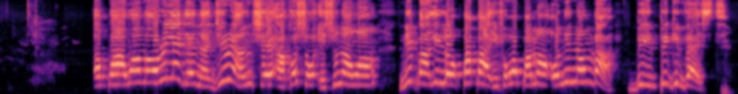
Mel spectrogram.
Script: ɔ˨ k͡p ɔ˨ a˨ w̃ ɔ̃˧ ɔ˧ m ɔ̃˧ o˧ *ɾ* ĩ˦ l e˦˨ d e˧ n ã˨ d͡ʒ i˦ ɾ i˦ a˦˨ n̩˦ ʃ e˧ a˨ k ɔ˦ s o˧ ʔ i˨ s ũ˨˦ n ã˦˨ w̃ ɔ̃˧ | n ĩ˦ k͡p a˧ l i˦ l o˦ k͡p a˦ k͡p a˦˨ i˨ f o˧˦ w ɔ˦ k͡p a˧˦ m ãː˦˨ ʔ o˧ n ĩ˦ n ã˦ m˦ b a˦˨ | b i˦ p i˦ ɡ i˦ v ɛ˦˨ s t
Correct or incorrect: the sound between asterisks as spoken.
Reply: correct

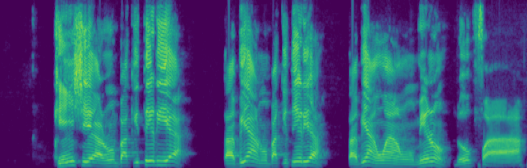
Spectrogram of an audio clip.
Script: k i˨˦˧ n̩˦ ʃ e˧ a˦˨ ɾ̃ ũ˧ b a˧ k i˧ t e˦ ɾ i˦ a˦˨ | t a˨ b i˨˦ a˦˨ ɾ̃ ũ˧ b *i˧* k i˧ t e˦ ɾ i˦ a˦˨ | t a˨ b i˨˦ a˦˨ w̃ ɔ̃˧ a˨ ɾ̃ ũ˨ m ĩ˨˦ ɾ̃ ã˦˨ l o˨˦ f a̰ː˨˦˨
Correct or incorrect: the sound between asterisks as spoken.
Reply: incorrect: a˧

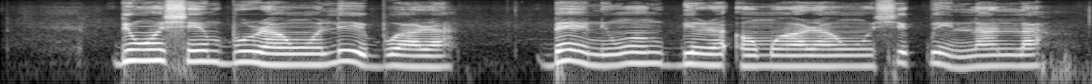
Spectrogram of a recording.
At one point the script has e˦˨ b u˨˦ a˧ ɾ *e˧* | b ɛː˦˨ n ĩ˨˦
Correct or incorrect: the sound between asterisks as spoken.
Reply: incorrect: a˧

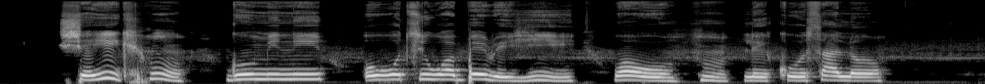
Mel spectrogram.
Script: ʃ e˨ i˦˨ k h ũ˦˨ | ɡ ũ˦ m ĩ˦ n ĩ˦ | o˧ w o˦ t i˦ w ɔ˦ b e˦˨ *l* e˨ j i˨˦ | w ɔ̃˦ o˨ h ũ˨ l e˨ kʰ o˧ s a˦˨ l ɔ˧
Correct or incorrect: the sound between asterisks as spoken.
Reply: incorrect: ɾ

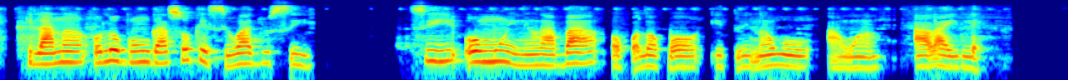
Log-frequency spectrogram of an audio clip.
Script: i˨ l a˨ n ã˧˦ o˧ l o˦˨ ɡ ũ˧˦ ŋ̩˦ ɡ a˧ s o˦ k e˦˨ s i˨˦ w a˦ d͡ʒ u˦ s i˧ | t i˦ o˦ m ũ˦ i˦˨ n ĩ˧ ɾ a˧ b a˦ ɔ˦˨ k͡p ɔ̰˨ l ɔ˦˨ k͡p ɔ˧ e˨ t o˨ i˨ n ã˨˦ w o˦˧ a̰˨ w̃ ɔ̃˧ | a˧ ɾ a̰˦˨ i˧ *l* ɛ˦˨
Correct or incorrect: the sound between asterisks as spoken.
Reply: correct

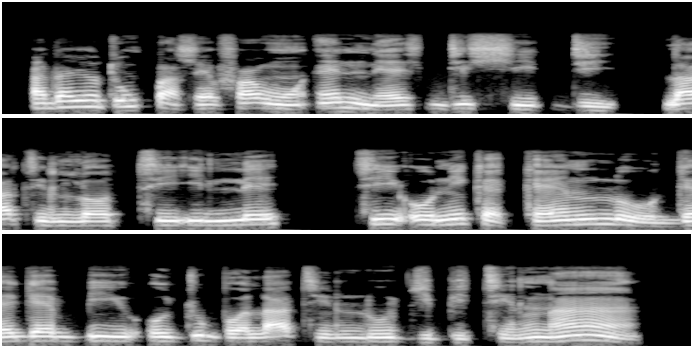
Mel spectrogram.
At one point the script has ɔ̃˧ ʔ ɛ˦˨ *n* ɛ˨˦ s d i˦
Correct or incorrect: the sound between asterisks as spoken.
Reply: correct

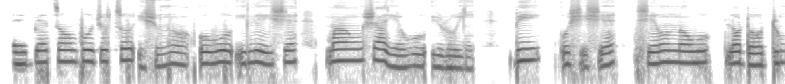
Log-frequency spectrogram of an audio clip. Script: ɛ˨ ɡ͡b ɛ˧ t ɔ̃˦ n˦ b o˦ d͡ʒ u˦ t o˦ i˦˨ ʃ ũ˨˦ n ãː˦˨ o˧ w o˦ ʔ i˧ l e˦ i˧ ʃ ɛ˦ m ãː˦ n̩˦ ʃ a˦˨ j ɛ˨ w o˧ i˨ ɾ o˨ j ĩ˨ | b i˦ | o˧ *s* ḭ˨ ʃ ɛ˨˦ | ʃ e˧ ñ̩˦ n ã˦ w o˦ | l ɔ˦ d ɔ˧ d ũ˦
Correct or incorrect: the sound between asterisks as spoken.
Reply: incorrect: ʃ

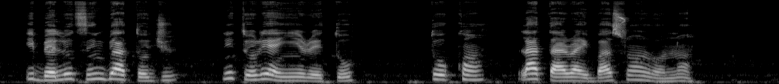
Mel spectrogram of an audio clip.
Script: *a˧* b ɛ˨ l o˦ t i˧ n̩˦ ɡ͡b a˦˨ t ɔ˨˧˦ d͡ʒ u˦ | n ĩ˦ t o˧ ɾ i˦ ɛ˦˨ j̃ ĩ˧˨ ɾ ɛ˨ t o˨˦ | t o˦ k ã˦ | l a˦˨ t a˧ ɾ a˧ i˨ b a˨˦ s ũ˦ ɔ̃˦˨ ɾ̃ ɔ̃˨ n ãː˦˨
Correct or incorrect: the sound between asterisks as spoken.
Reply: incorrect: i˧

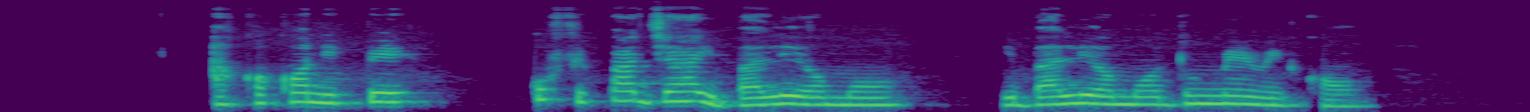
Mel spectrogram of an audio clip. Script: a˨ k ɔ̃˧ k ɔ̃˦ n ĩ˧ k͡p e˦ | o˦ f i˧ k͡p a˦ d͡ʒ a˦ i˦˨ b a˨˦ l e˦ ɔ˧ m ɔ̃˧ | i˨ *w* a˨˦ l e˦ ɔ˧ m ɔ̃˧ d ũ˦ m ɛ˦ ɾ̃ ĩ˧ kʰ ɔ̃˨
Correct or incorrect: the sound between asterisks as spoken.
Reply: incorrect: b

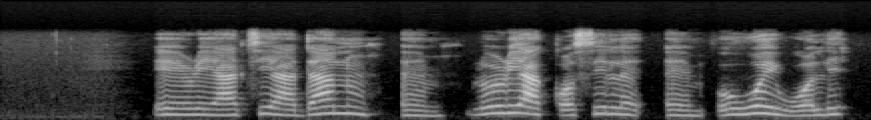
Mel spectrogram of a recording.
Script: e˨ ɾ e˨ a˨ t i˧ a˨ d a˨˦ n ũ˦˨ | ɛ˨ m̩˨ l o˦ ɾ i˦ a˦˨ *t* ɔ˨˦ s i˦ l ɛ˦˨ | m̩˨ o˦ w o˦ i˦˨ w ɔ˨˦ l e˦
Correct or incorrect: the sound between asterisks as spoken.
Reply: incorrect: k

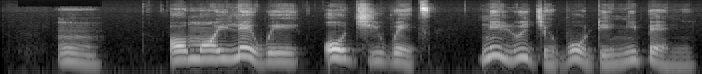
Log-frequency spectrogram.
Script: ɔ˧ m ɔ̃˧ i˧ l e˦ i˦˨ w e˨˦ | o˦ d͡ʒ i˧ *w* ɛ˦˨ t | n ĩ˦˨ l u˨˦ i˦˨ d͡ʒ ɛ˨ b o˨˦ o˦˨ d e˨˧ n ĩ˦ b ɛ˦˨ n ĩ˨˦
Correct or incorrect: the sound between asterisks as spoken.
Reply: correct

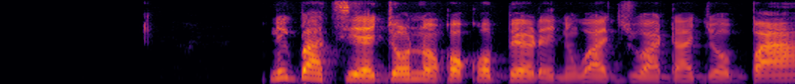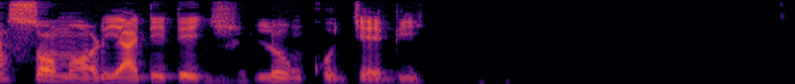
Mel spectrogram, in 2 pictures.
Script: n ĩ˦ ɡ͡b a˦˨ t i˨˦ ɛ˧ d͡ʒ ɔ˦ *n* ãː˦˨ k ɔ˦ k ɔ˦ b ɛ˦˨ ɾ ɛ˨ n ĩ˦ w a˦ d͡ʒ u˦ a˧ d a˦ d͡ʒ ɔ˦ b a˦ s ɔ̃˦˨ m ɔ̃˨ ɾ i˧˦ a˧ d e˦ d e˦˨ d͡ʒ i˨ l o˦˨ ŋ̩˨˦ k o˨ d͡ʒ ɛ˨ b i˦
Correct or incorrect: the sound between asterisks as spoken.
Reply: correct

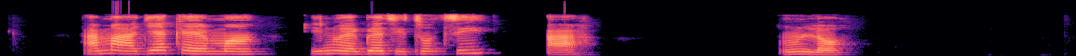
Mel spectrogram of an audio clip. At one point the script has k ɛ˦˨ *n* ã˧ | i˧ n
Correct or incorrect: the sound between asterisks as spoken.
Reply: incorrect: m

